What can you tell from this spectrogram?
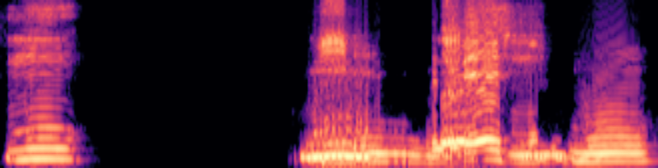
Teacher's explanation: এই পেশ উচ্চারণের সময় ঠোঁট গোল হবে এর প্রতিটা হরফেই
